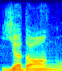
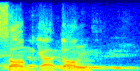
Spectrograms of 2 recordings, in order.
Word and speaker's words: Song Yadong: but I'm pretty sure it's not Yadong, like one word. I believe I'm ashamed to say my pronunciation of Chinese names isn't great, but I believe his translator said it's Song Yadong. Yeah. Something to that effect. Correct. Song Yadong, like Song that. Yadong.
